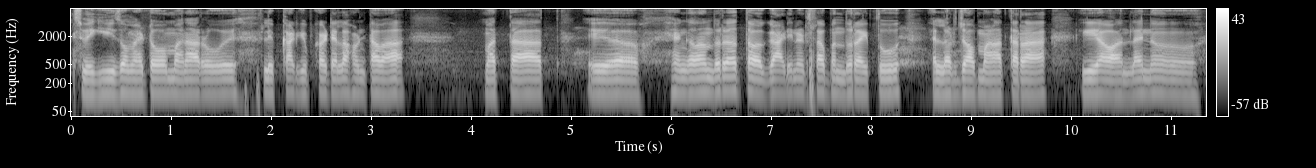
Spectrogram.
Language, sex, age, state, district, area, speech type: Kannada, male, 18-30, Karnataka, Bidar, urban, spontaneous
